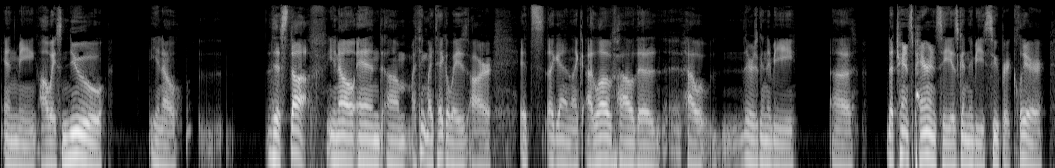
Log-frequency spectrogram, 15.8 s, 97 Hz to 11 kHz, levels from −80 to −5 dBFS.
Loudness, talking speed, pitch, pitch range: -23 LUFS, 145 wpm, 105 Hz, 95-115 Hz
